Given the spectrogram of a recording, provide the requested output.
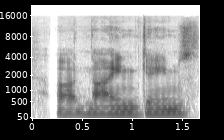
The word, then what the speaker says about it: NYGN Games: The name of the company was 9 Games. The name of the company is spelled NYGN Games.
